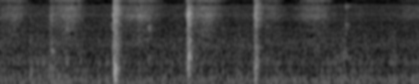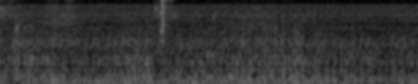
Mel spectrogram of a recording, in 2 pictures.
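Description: Three sharp clicks or knocks about half a second apart, the first the loudest, over a steady low hiss.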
